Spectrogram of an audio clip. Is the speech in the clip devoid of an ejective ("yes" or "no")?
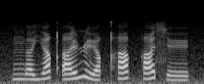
no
